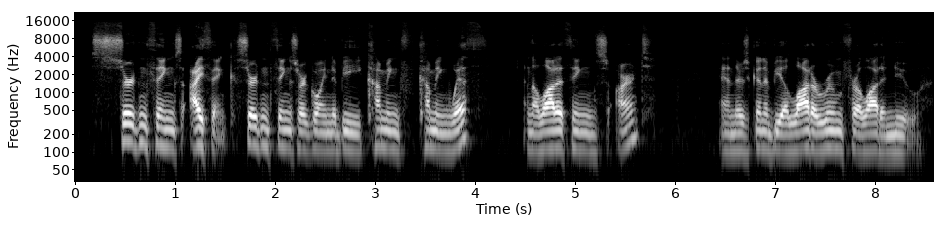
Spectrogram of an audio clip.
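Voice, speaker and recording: Against a quiet background, a man with an ordinary speaking voice talks at a fairly quick pace, his pitch fairly low and his intonation fairly even. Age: 40s. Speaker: spiritual teacher. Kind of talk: live stream chat.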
